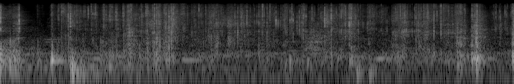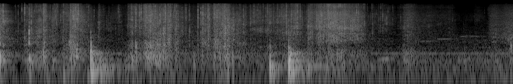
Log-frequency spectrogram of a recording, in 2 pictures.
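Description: Plastic shrink wrap being slit with a blade and peeled off a trading card box, crinkling and tearing continuously. The crinkling is loudest from about six and a half to eight and a half seconds in.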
